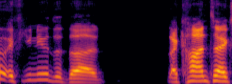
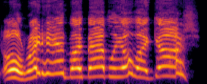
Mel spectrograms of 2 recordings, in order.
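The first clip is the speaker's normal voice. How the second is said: excited outburst; 13 semitones higher, 7 dB louder than usual. Real, not acted. Commentator calling a big right hand, excited. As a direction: burst out at the big punch. Live call of big punch.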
